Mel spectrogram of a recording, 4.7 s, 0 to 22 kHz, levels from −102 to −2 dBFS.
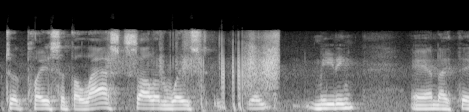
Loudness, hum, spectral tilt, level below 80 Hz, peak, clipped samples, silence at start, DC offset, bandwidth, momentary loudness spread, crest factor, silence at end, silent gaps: -14 LUFS; none; -4.5 dB/octave; -44 dBFS; -4 dBFS; under 0.1%; 0 s; under 0.1%; 7.6 kHz; 7 LU; 10 dB; 0 s; none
